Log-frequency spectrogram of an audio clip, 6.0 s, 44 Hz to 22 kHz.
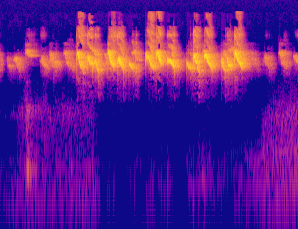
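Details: Developing song of a young caged white-eye, recorded 9 February 2022: a few soft high notes build into about three seconds of rapid, bright, scratchy twittering, then fade into low room murmur.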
